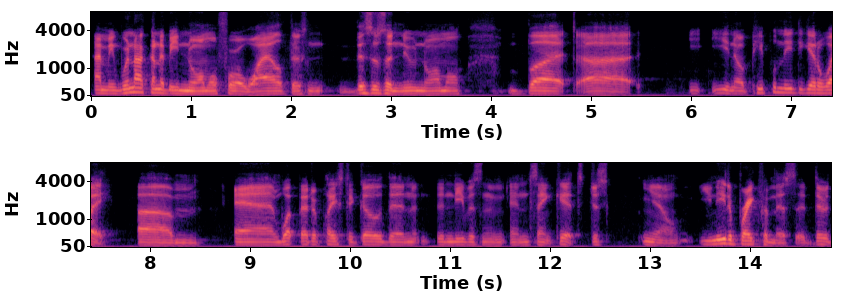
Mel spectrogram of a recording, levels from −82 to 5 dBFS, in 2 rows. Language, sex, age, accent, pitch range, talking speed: English, male, 30-49, American, 95-115 Hz, 205 wpm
